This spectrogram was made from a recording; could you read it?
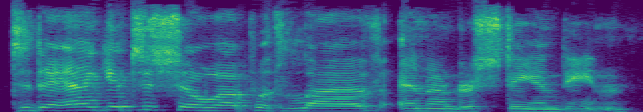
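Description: A woman in her thirties hosting a casual live video from her home office, sounding stuffy and scratchy from a cold, chatty and quick to laugh. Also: on the low side, expressive. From Utah. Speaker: host. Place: home office, small room indoors. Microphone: webcam at desk.

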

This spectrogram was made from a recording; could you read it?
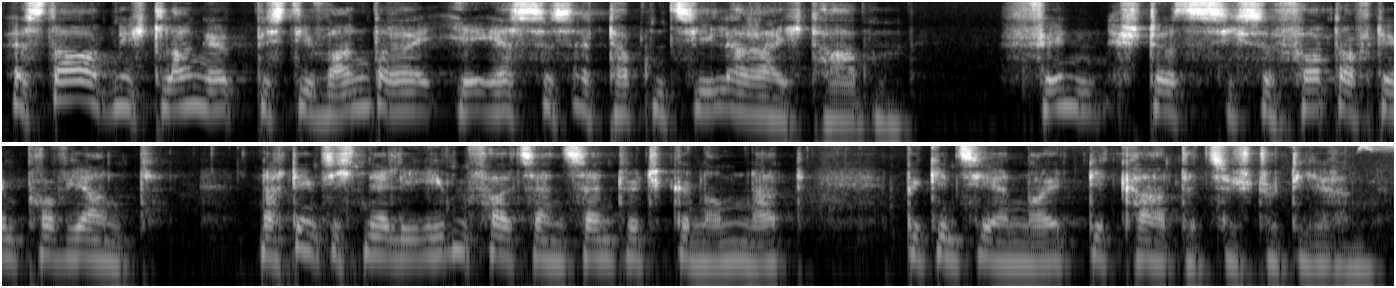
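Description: A man's voice: mid-range voice, measured pace, husky. A man narrating an audio drama in a scripted storytelling style.

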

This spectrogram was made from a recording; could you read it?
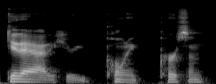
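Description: A slightly hoarse man hosting a casual book podcast, rambling with lots of fillers and laughing often, recorded on a desk mic at home. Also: lowish voice, flat delivery, moderate pace, sharp tone. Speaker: podcast host. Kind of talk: casual chat and book recap. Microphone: desk condenser mic.

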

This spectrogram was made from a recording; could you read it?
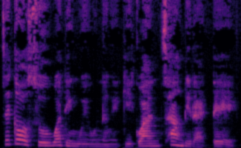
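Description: A woman's voice: lowish voice, sing-song, moderate pace, husky. A woman with a Taiwanese accent, a book club member reading a scripted reflection aloud.

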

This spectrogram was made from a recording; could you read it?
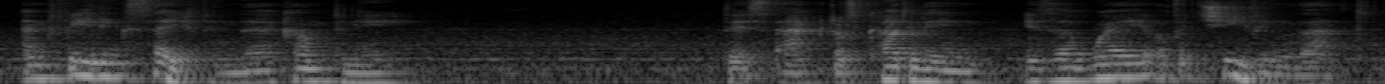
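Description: A low-pitched male robot assistant, acted by a man, curious and devoted, speaks to the listener in an intimate audio roleplay. His wording is formal, precise and earnest. The recording sounds roomy, with clear noise behind the voice. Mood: curious, reassuring.

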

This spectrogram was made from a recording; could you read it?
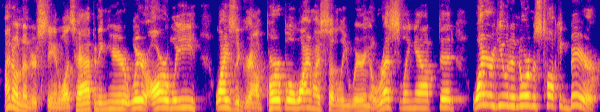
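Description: A man's voice: fairly high pitch, expressive, slow, gravelly, pitched below the performer's own voice, heavily acted. A man voicing a bewildered, easily startled young adventure hero in a children's storybook, stammering out incredulous questions. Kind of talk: animated children's storybook read-aloud.

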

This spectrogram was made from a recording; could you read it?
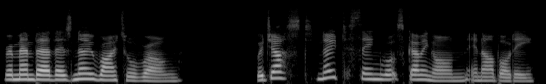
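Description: Female meditation guide: clear, smooth tone, very measured pace, calm instructive delivery. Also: mid-range voice, no room sound, studio quality. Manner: calm, instructive, unhurried with pauses. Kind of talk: guided mindfulness meditation narration.

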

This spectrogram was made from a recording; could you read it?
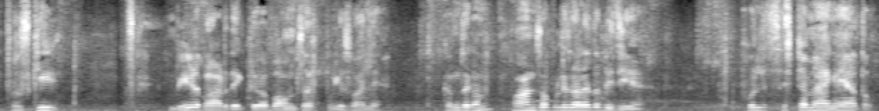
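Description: Young man vlogging over loud street noise. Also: a little high, fairly even intonation, normal speed, long pauses. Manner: chatty, keeps calling viewers brother. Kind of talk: casual vlog narration. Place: outdoors on city roads and at a stadium. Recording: noisy outdoor phone recording.

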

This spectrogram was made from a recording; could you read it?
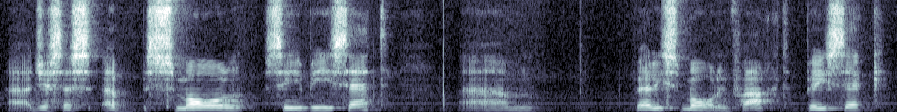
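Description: A man giving a casual hands-on demonstration in an unhurried, plain-spoken way. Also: a little high, slight background noise. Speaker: presenter of a radio demonstration video. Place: small indoor room or shed.

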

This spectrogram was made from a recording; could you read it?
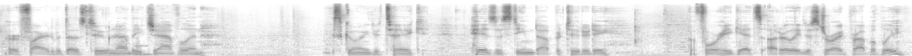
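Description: A man acting as game master of a streamed tabletop game, thinking aloud as he narrates the results. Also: sits low. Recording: music behind.

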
